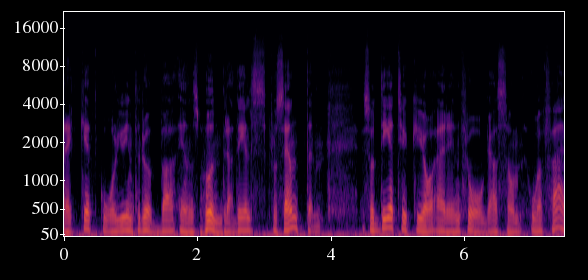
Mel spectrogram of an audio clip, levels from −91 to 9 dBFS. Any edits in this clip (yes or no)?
yes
